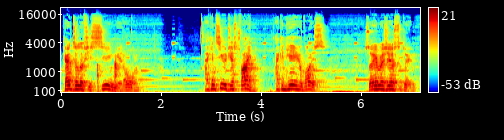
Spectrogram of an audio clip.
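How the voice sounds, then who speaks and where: A man's voice: a little high, lively intonation, moderate pace, pauses often, reverberant, faint music behind. Man acting a harsh, bitter, exhausted father. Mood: cold, doubtful. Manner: shouting, gruff, blunt.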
